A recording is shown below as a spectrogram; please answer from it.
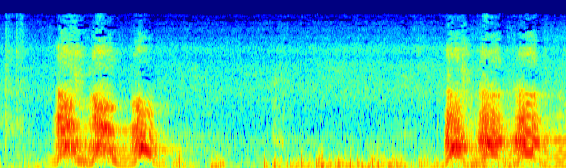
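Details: Rottweiler dog that lost a tooth while playing, giving two quick bursts of three high, yelping barks about three seconds apart, with soft low rumbling in the gap between them.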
